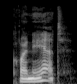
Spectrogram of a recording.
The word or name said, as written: grønært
